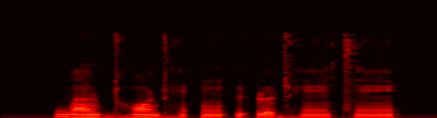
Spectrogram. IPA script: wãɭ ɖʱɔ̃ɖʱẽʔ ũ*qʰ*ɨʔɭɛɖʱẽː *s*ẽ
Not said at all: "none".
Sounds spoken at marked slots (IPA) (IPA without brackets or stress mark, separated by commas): ʔ, t͡s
